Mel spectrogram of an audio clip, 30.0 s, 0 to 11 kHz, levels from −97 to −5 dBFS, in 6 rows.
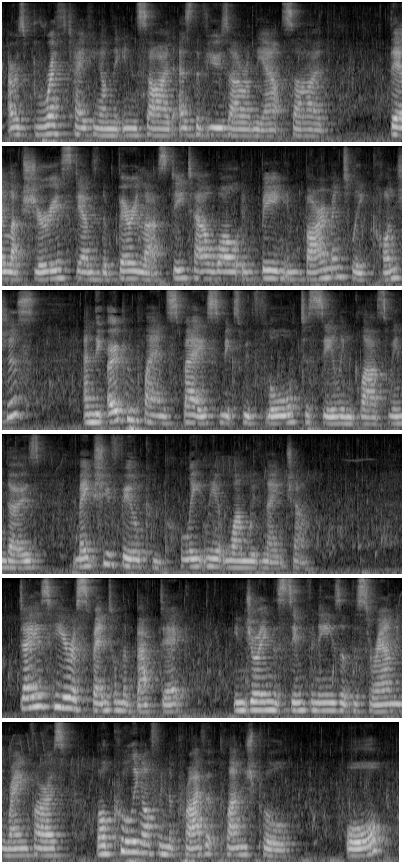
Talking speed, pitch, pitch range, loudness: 130 wpm, 170 Hz, 160-190 Hz, -33 LUFS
